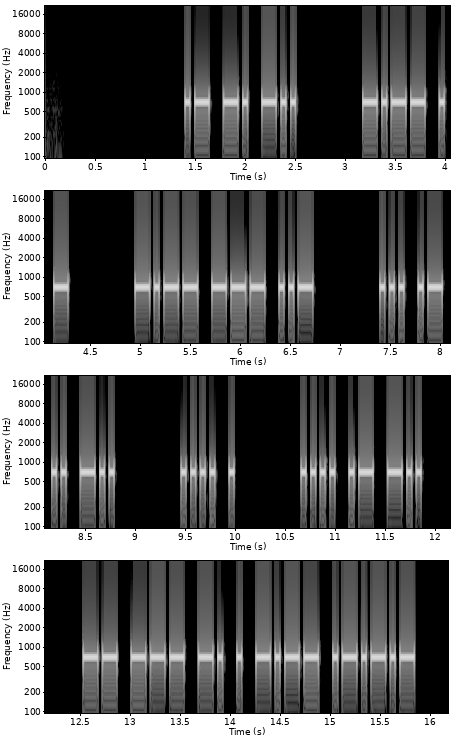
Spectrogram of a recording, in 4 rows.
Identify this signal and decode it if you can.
Morse code, heard as a keyed tone, about 25 wpm, 700 Hz. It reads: AND YET YOU SAID HE HAD MONEY.
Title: 2x Word-Spacing - Sentences from Top 500 Words - 25wpm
